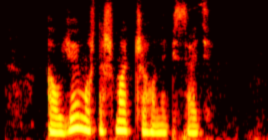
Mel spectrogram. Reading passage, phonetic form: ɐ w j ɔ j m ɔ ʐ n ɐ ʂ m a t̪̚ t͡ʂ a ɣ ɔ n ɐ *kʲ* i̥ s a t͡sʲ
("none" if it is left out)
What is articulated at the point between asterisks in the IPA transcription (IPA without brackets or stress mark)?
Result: pʲ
